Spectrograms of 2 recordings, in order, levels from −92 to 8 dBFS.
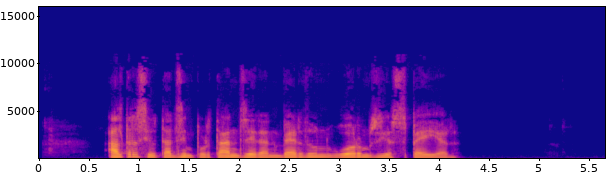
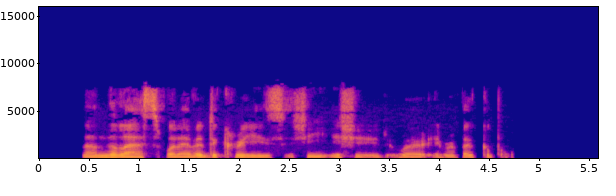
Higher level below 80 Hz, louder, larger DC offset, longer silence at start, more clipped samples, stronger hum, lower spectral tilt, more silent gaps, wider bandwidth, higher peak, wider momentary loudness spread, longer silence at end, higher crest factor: second, -62 dBFS vs -56 dBFS; about the same, -23 LUFS vs -21 LUFS; neither; first, 0.7 s vs 0.45 s; neither; neither; first, -7 dB/octave vs -5 dB/octave; second, none vs 4.39-4.44 s; first, 10 kHz vs 8 kHz; about the same, -2 dBFS vs -2 dBFS; second, 6 LU vs 11 LU; first, 1.5 s vs 0.9 s; about the same, 22 dB vs 20 dB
